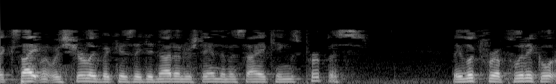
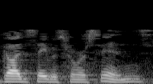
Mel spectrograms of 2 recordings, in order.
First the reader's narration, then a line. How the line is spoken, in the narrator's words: sadly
